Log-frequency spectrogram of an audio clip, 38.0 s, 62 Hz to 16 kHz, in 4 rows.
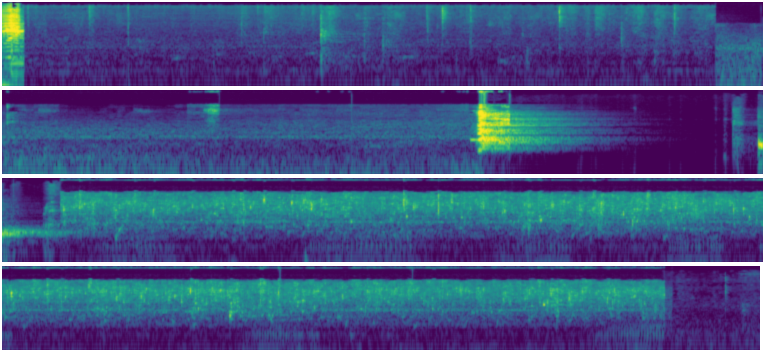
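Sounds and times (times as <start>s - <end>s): water spraying from sprinkler jets: 19.8s - 36.9s.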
